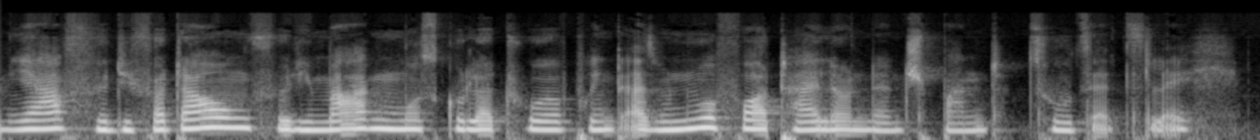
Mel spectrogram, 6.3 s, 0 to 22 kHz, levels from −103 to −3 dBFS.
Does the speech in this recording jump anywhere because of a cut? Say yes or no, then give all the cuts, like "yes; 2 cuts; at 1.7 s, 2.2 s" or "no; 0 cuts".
no; 0 cuts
